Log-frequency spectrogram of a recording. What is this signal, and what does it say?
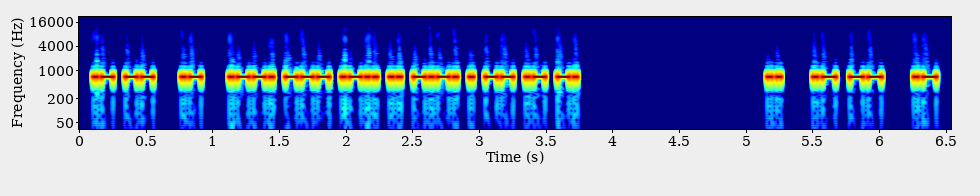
Morse code, heard as a keyed tone, about 35 wpm, 700 Hz. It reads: AM A POLICEMAN I AM A
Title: Speed-Racing Common QSO Phrases - 30wpm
